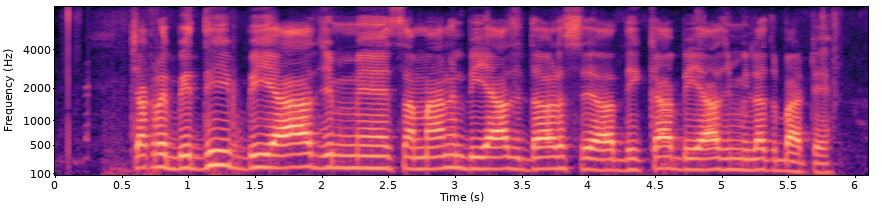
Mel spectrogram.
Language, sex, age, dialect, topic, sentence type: Bhojpuri, male, <18, Northern, banking, statement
